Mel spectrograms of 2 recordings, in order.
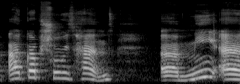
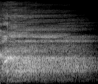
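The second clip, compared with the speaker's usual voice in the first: big acted gasp of shock. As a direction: gasp as if a friend just fell. Reacts to friend falling.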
